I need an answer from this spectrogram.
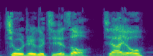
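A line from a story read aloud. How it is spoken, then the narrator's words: Sudden shout. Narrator (Chinese): 突然有个人在我身边喊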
